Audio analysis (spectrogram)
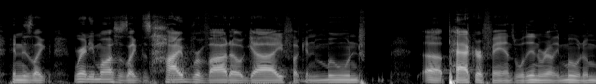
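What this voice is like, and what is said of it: Usual voice. Nothing is said of it.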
